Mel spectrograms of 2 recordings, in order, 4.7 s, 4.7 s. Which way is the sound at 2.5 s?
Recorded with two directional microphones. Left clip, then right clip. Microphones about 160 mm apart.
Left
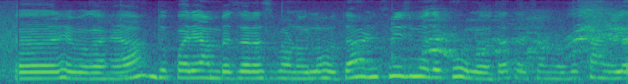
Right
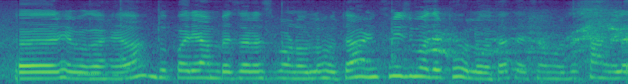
15° right (ahead or behind).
